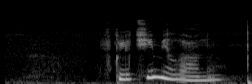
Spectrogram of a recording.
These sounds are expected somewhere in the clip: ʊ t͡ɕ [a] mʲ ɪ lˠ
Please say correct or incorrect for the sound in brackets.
incorrect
